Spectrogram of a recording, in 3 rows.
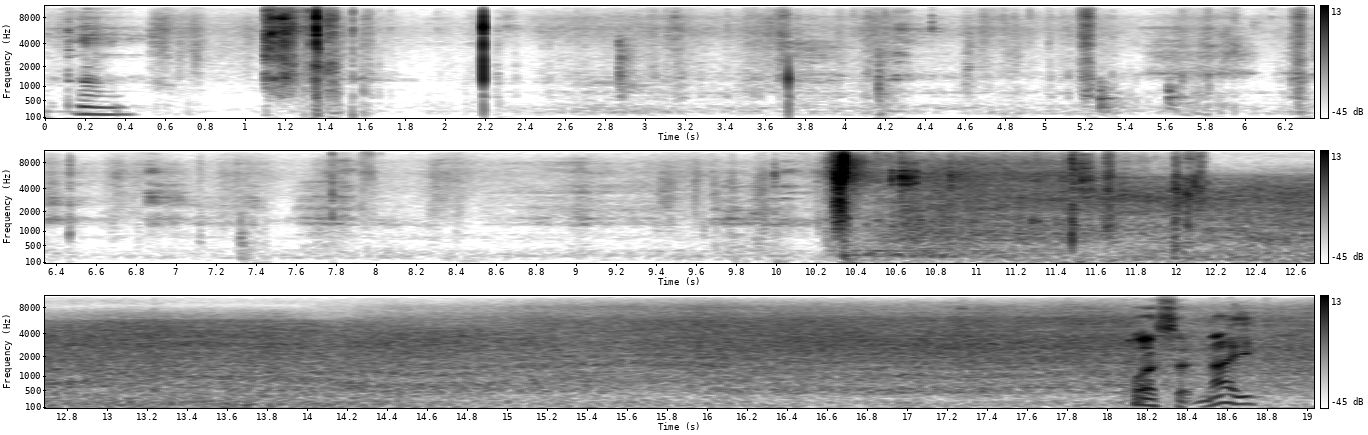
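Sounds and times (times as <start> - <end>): soft footsteps: 0.5 - 10.2
sliding glass door clack: 10.3 - 12.2
ocean surf: 10.4 - 19.0.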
